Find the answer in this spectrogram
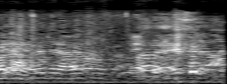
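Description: Speech only: voices talking in the clip, over background chatter.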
